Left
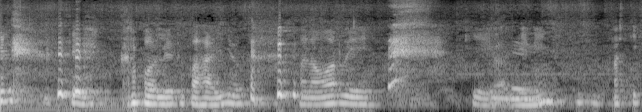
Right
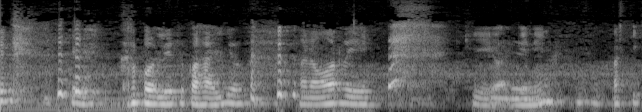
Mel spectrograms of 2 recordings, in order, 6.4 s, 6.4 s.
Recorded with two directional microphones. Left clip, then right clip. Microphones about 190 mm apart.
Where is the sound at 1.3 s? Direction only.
35° right (ahead or behind).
